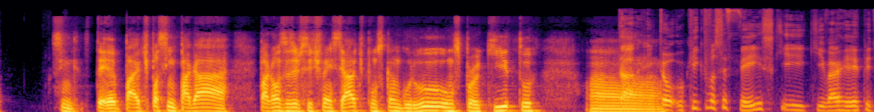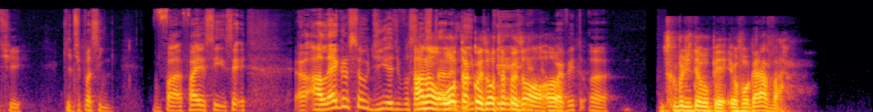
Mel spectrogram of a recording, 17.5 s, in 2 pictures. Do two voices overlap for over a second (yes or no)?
yes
